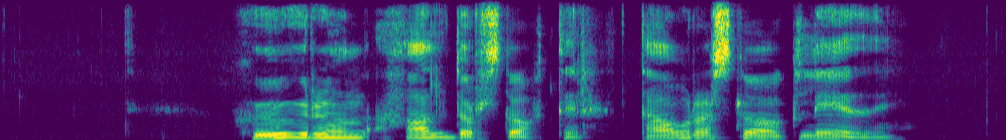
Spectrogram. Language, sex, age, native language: Icelandic, male, 30-39, Russian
